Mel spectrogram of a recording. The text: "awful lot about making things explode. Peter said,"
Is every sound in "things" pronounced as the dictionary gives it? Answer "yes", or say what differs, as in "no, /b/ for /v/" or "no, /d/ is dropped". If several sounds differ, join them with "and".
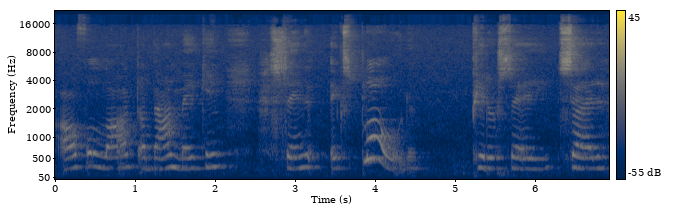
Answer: no, /s/ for /θ/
